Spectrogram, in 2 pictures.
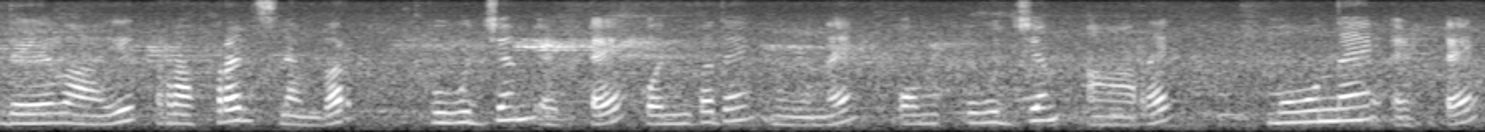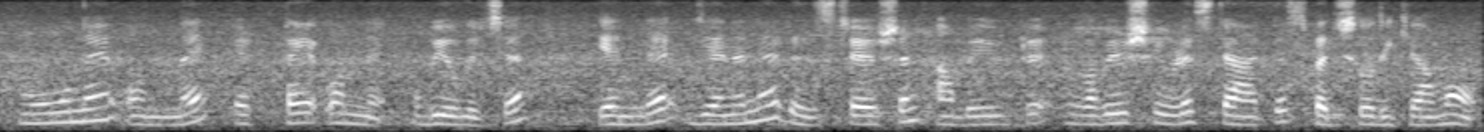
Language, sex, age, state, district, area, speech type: Malayalam, female, 30-45, Kerala, Alappuzha, rural, read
